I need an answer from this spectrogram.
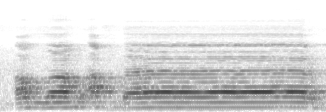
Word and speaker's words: Allahu akbar: Sesudah ba itu alif. Apa bacanya? Nah, sesudah ba Allahu akbar. Alif itu tak? Allahu akbar. Panjang bar. Nah, jangan tidak berpanjang itu tuh.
